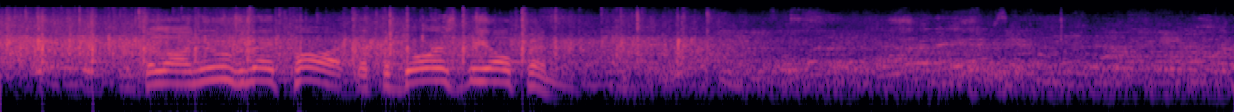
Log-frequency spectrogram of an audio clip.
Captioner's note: applause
